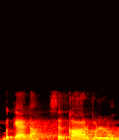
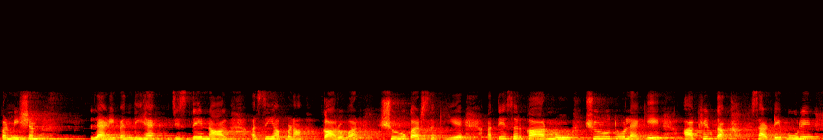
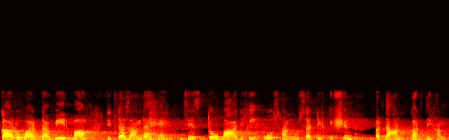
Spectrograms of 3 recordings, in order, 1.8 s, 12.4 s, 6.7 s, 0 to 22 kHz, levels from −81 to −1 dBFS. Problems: none marked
